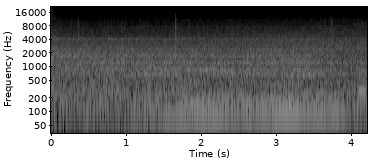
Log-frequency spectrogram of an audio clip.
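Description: Low, steady hum from the car, growing slightly louder toward the middle and easing off near the end.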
